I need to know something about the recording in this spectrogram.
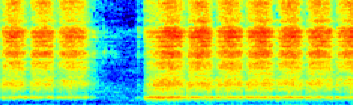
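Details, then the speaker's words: BSA engine rebuild, lapping a cylinder-head valve by hand with compound: rapid rhythmic gritty rasping, several strokes a second with a short pause, as the paste cuts the valve face and seat. "anyway you hear that grinding sound that's that's the actual laughing paste there cutting into the into the valve seat and the valve face itself"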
